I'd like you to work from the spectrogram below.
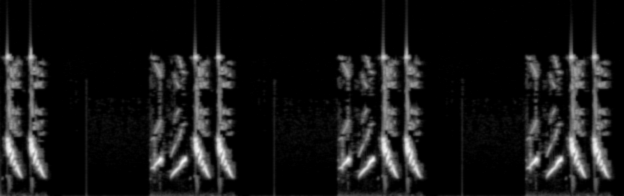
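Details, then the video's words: Double-collared seedeater (Sporophila caerulescens) singing its "fibra" song, a short phrase of three or four high, sharply falling whistled notes repeated about every two seconds, with nothing else heard. "Coleiro (Sporophila caerulescens) Canto Fibra"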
